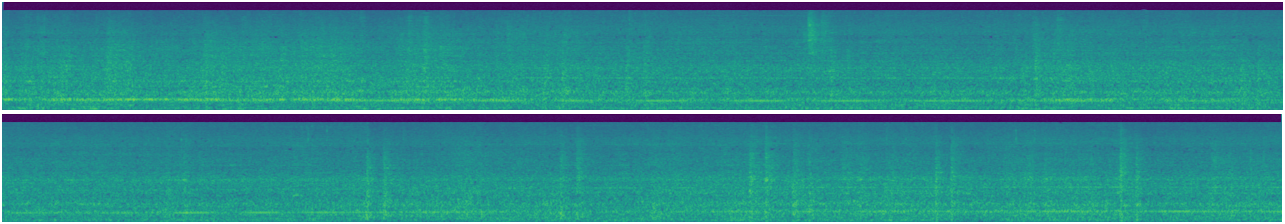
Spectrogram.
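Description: A train's motor hums with a steady tone.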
